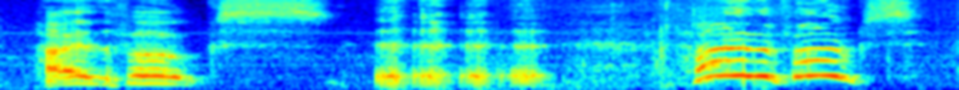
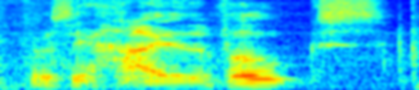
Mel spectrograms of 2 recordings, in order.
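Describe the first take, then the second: First: Very high squeaky voice for the dog; silly voiced-over pet greeting; dog's voice. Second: Said in the usual way. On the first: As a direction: answer for the pup in a tiny high voice. Speaks for dog to viewers.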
